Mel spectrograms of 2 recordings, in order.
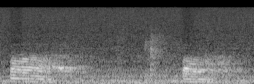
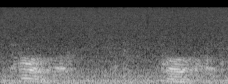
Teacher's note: very often, we neglect to actually pronounce the second part of the diphthong in this sort of environment. And rather than saying fire, we can say fire, fire. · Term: smoothing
